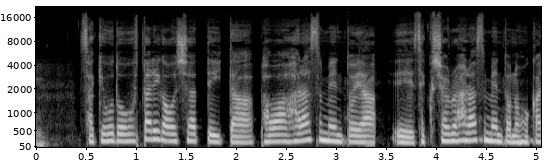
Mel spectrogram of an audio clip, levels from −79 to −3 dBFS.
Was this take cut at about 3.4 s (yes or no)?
yes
